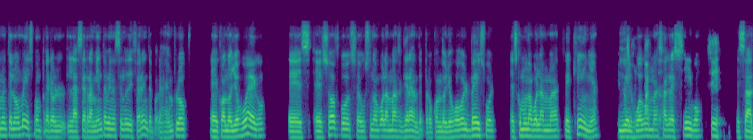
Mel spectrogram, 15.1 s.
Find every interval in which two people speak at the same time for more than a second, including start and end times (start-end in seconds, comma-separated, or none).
12.3-13.6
